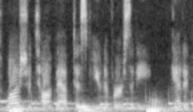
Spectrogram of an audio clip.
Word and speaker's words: Ouachita: for washida baptist university back in texas everybody pronounces it wichita but really it's ouachita washington washington how would you pronounce it it's washita baptist university get it right it's watertall people it's wachata washita here in the bottom of the fifth tigers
